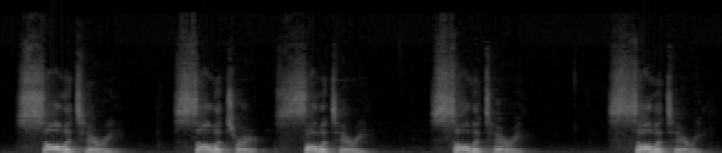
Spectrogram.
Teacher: The stress is on the first syllable on S sound. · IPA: /ˈsɑːləteri/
